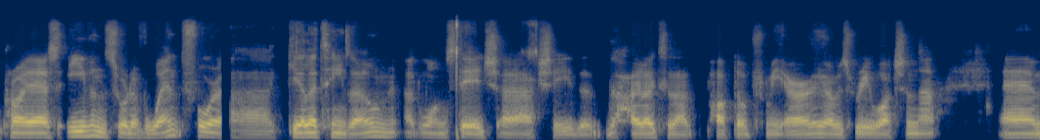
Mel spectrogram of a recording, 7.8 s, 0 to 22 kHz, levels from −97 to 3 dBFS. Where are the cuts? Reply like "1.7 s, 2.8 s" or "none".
1.7 s, 2.6 s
